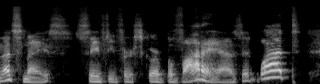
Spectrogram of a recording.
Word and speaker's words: Bovada: Bovada has it. What? It's Bovada actually because it's pronounced Nevada.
